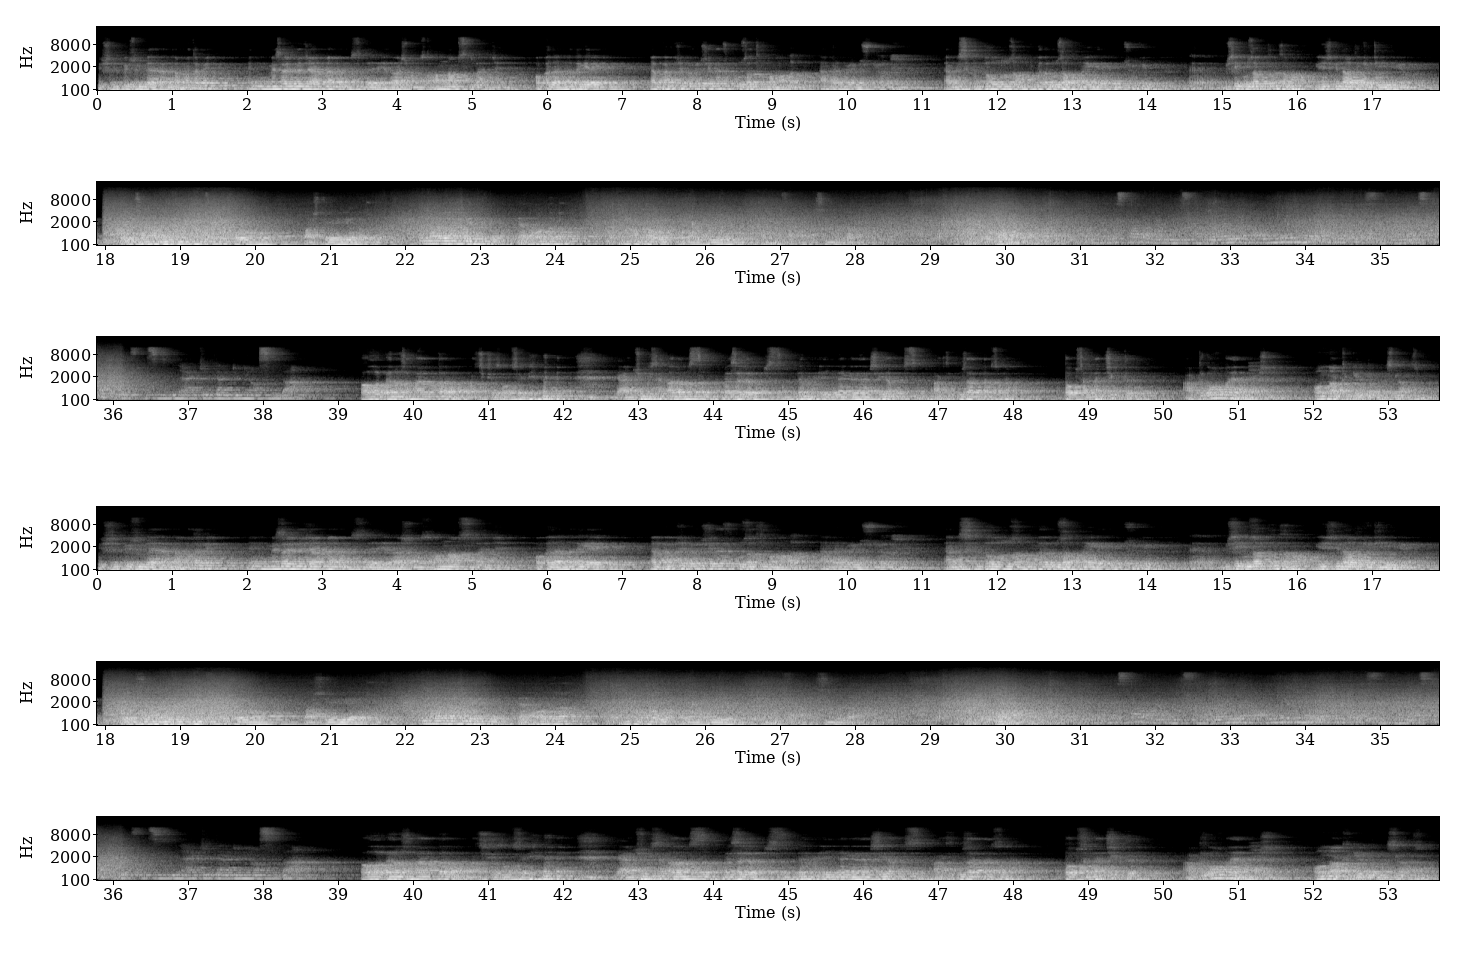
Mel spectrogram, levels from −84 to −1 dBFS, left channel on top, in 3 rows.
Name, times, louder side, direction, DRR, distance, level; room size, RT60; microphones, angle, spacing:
voice 1, 0.0-1.6 2.0-5.4 5.8-6.9 7.4-10.6 11.3-14.1 14.5-17.5 18.2-20.2 20.6-21.5 22.2-24.2 24.7-26.5 26.7-28.0 29.4-30.2 39.3-48.0 48.7-49.7 50.3-51.3 52.0-53.5, equal, 35° left, -3 dB, 1.2 m, -18 dB
voice 2, 10.5-11.0 18.7-19.0 29.9-38.5 43.2-43.3 51.1-51.7, left 1 dB, 55° left, -4 dB, 0.9 m, -30 dB
sound 1, 18.0-36.1, left 1 dB, 10° left, 0.4 m, -25 dB
11.5 x 6.1 x 3.1 m, 2.8 s
head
